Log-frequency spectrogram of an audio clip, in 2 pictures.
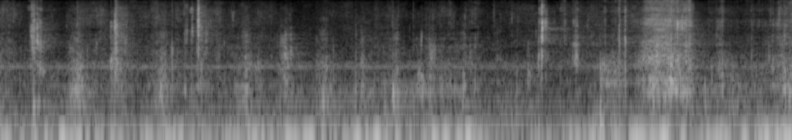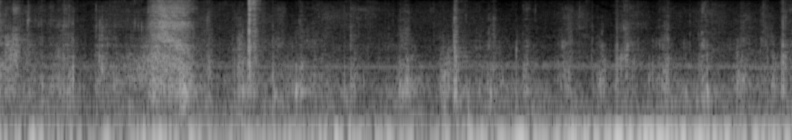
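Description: A young woman chews crunchy food loudly close to a microphone.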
